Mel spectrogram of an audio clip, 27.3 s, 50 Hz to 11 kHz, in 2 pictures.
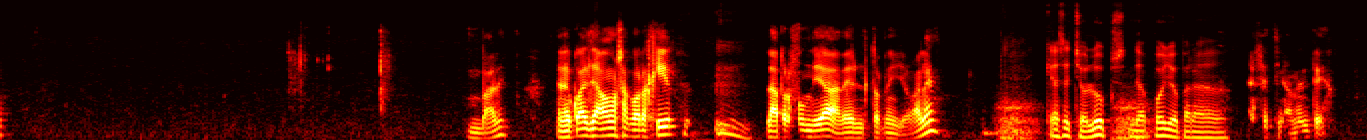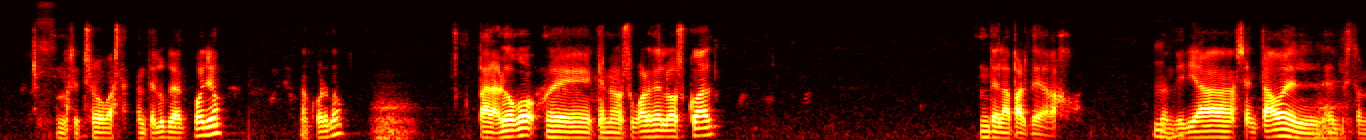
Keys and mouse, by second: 2.2 click, 3.9 KP_Decimal, 7.9 shift+middle click, 16.0 middle click, 25.0 middle click.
